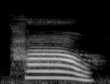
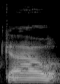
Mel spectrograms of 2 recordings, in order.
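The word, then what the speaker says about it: ข้าว: Khao. Krao, hein, vous avez bien entendu le KH, krao. Hein. Si vous dites kao, eh ben, ils vont sûrement pas comprendre.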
